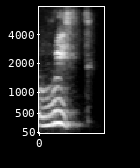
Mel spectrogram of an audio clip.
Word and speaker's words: wrist: We have wrist. The w in wrist is silent.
